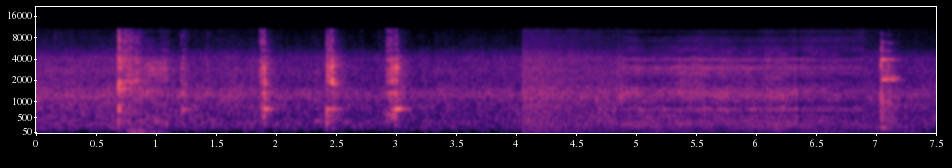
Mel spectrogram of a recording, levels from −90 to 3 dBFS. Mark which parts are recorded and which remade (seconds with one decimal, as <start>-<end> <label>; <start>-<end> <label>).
0.0-4.9 recorded; 4.9-6.9 remade; 6.9-7.5 recorded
